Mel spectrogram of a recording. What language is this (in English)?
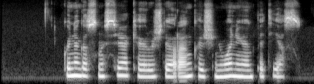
Lithuanian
